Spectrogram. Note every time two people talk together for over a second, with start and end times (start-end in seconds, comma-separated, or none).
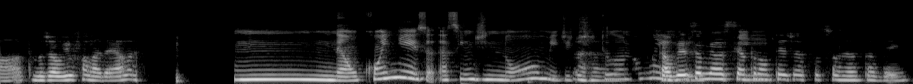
5.7-7.8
